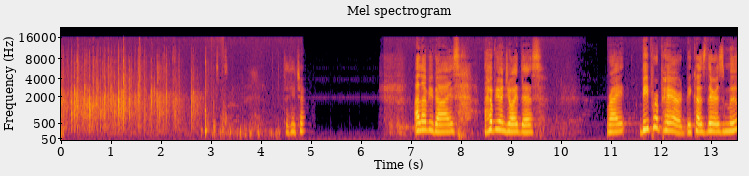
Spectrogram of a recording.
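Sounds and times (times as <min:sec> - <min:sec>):
audience applause: 0:00.0 - 0:03.4
speech: 0:04.5 - 0:05.0, 0:07.1 - 0:09.7, 0:11.0 - 0:13.5.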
